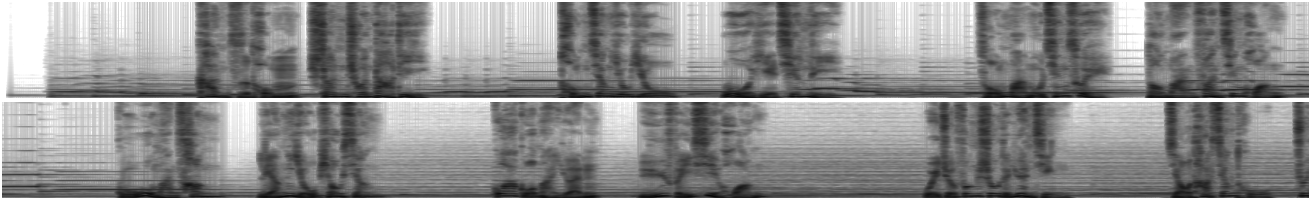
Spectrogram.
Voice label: 走心旁白 温暖自然, 男; 大气主流; 舒缓抒情; 新农人的等待

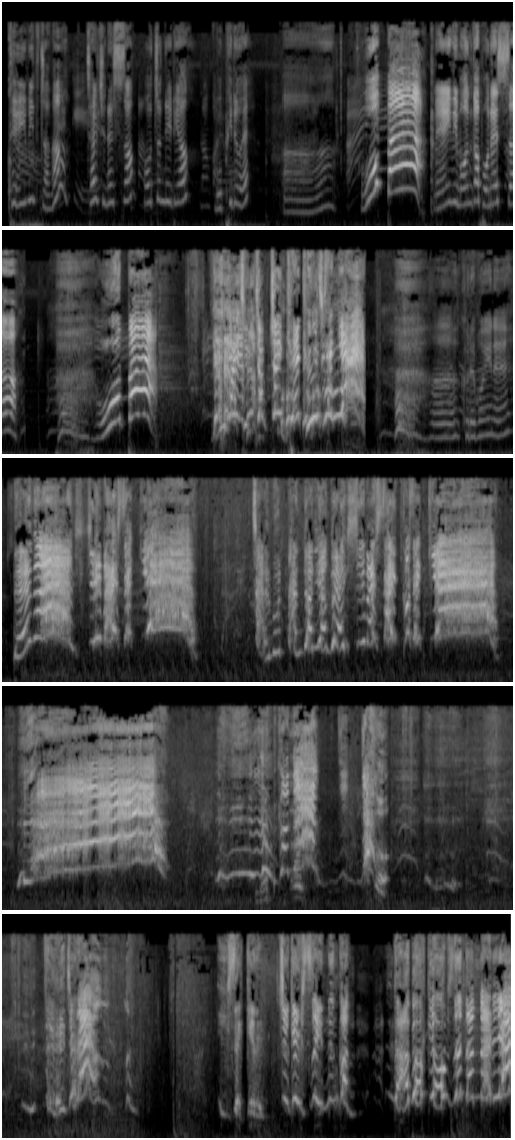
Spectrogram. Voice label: 韩语女声

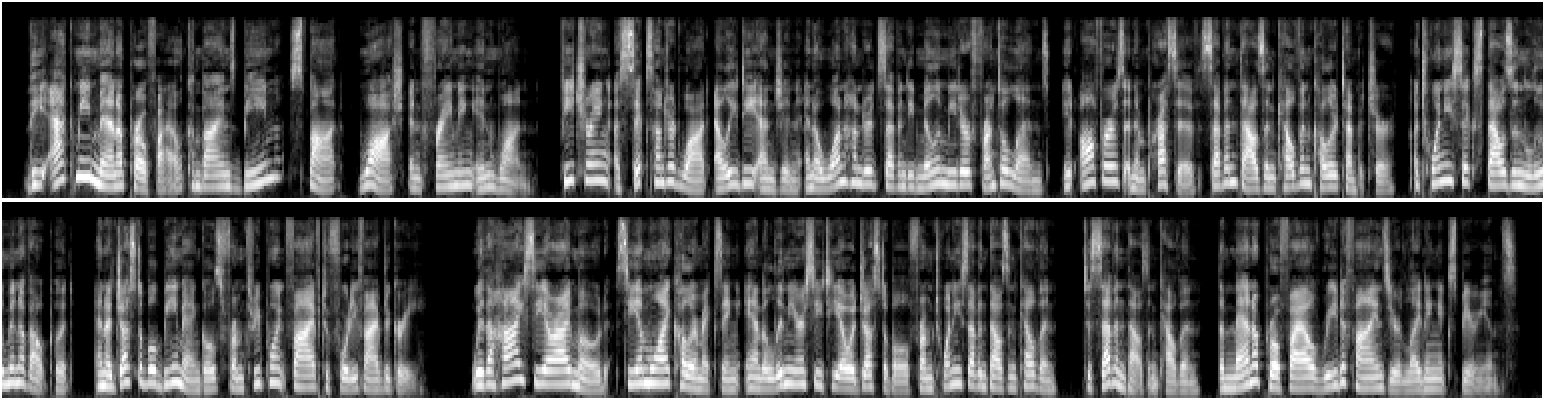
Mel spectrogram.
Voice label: 美式女声 干音

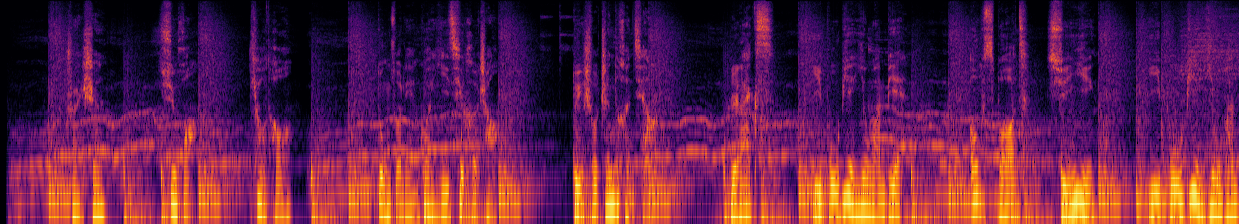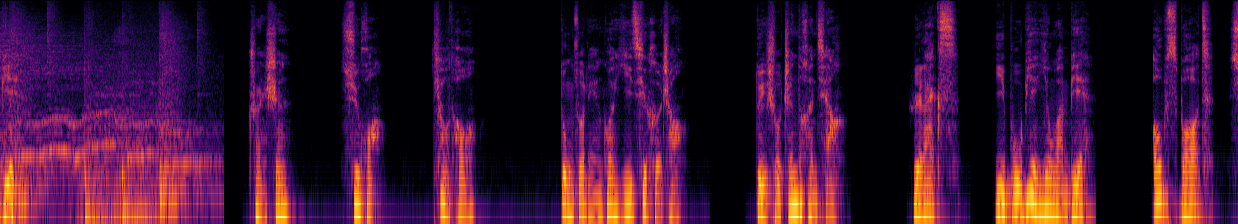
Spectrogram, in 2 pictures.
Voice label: 男 产品广告 时尚 个性; 年轻活力 科技时尚

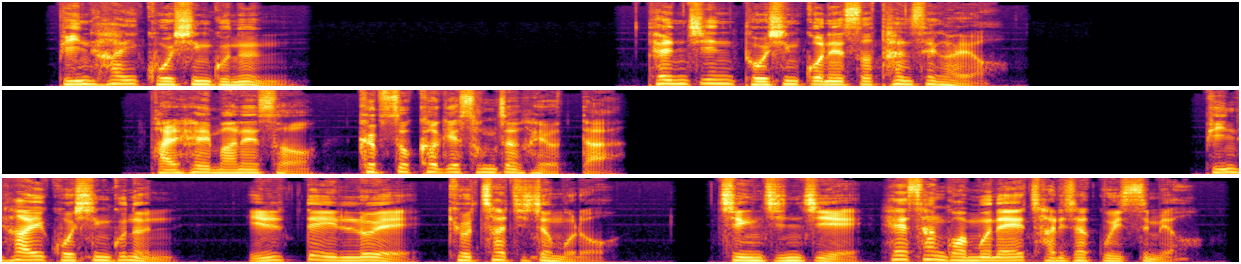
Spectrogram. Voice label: 韩国男声

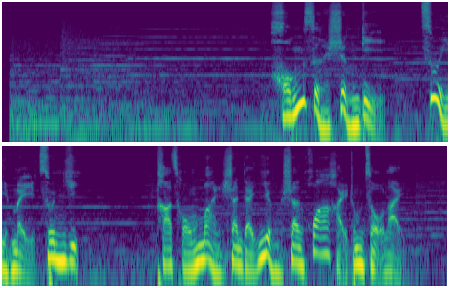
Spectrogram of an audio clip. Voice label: 男 企业宣传 大气雅致; 《东方雅韵，珍酒传奇》; 男189-大气主流 高端大气

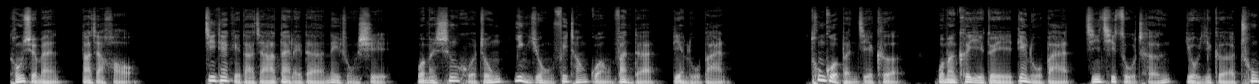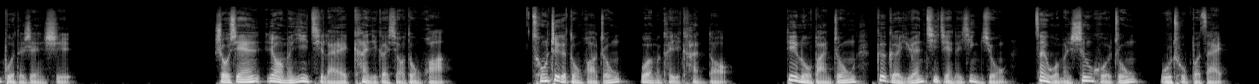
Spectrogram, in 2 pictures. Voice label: 男, 多媒体课件配音, 电路板简介; 低沉磁性 高端大气

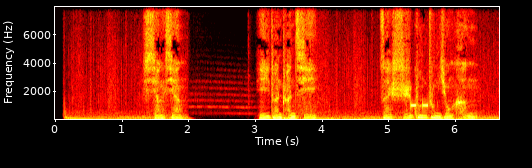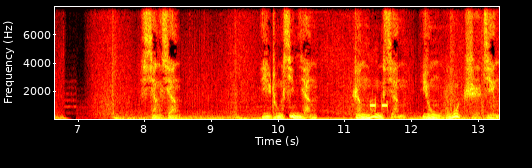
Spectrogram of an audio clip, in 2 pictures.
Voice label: 男 走心宣传片 情绪递增 激情有力; 男94-高端厚重 大气浑厚; 电G级越野车

